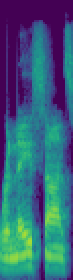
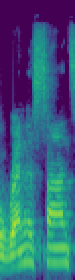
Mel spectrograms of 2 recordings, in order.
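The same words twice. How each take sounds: First: It is said with the British pronunciation. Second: It is said with the North American pronunciation. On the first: "is British pronunciation" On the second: "is North American pronunciation"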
